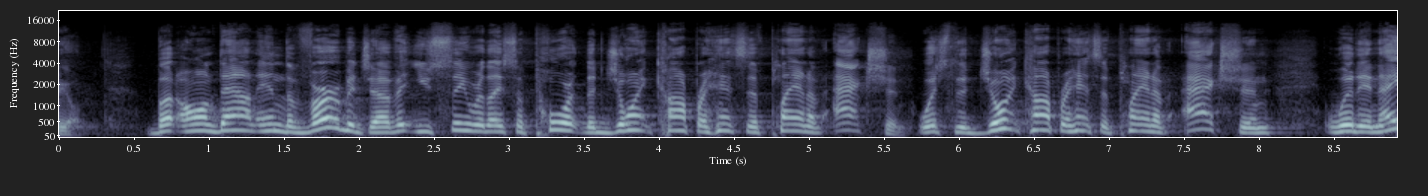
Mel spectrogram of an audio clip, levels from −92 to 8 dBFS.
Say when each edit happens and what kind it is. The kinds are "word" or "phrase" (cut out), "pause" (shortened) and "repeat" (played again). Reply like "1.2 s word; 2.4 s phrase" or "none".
5.7 s pause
